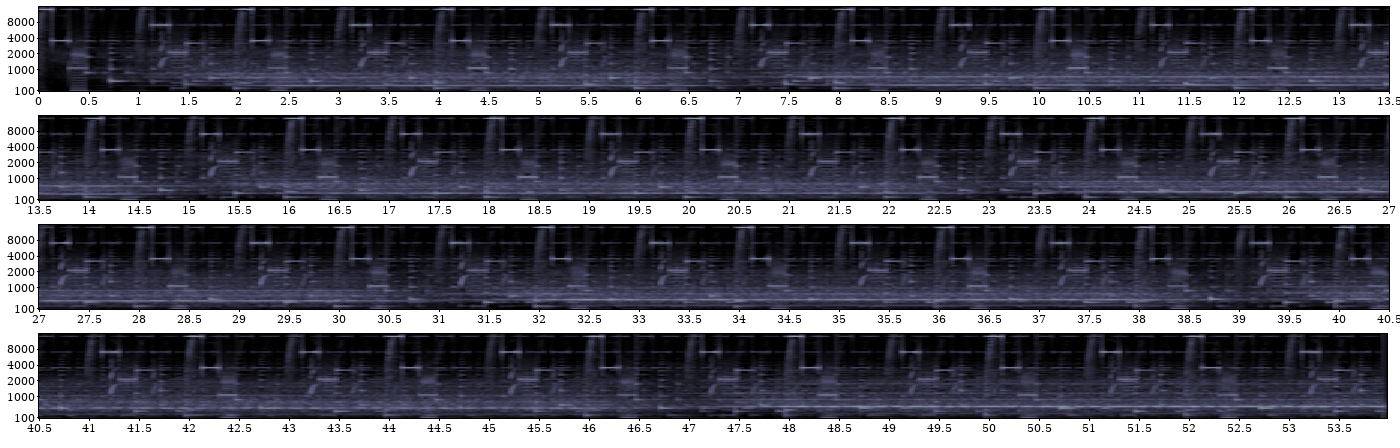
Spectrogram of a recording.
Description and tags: loop electro base
base, electro, house, loop, techno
